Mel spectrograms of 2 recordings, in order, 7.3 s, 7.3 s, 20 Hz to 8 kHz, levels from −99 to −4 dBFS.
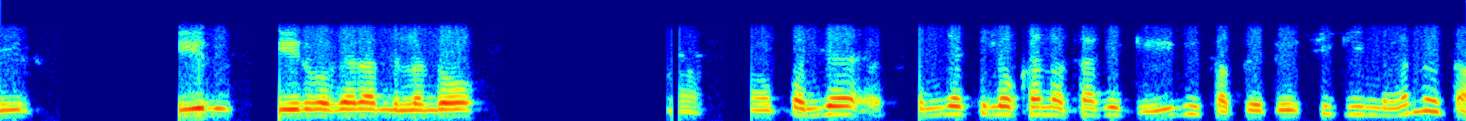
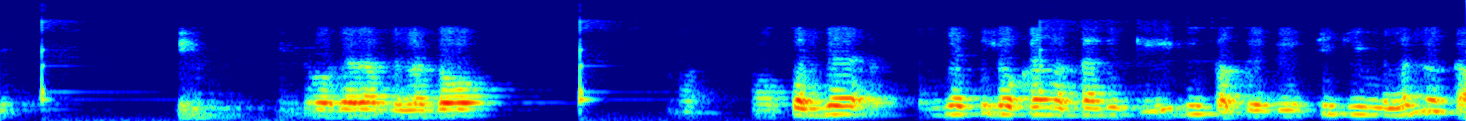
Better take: first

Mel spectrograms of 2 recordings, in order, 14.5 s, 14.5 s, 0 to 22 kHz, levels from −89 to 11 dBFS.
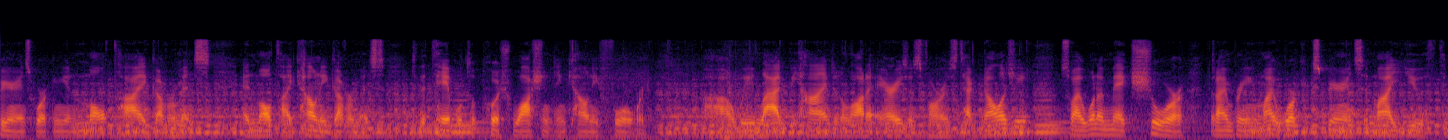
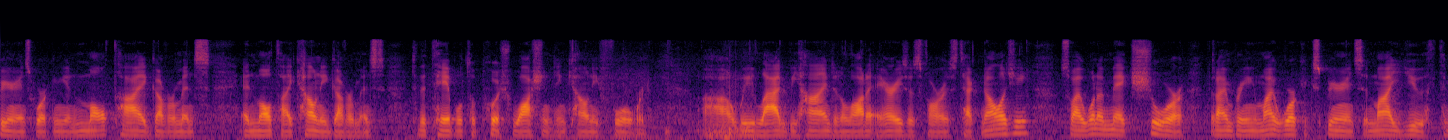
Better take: second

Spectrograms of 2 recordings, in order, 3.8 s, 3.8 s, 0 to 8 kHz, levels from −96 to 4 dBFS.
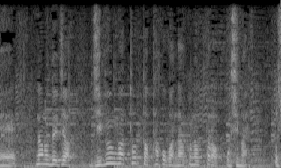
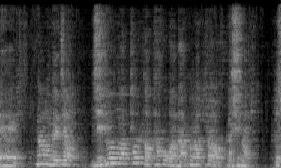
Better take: first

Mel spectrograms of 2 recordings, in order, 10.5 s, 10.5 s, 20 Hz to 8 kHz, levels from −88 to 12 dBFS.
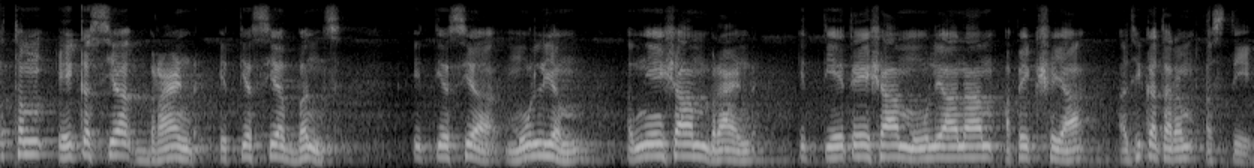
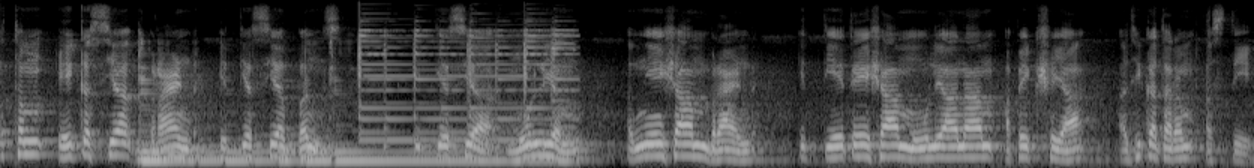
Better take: first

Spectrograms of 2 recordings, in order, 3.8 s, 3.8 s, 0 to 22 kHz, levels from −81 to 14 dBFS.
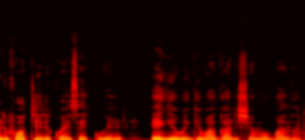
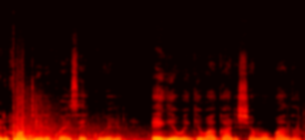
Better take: first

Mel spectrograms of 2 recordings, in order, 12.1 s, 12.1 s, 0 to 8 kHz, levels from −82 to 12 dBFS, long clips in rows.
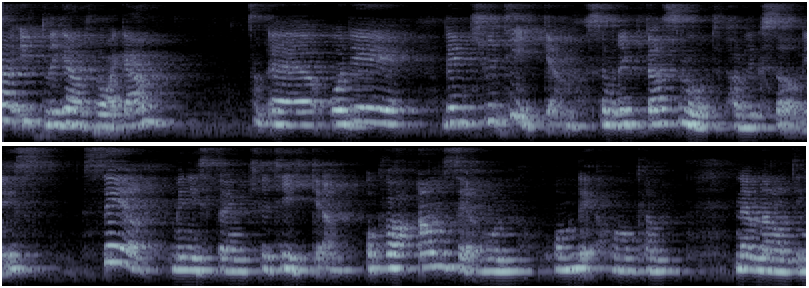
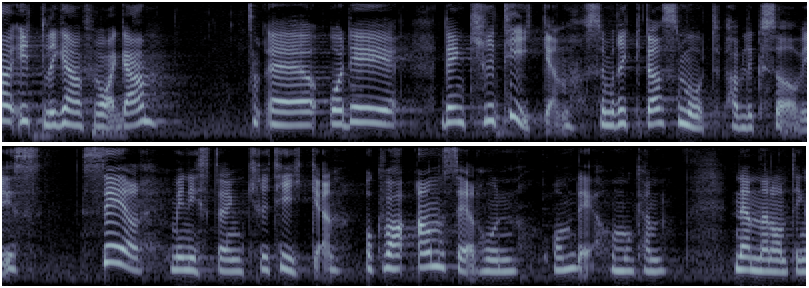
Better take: second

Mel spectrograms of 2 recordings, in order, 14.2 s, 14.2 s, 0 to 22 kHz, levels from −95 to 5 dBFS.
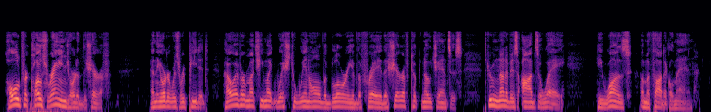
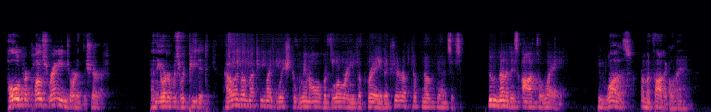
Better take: first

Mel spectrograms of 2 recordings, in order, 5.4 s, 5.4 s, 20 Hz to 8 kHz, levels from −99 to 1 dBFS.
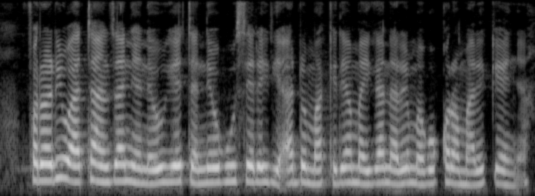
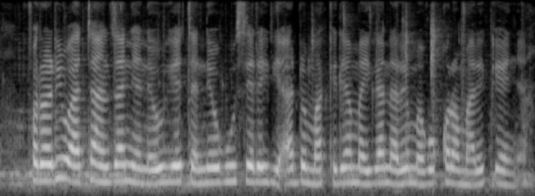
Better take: first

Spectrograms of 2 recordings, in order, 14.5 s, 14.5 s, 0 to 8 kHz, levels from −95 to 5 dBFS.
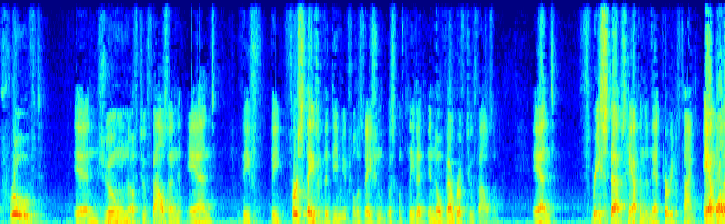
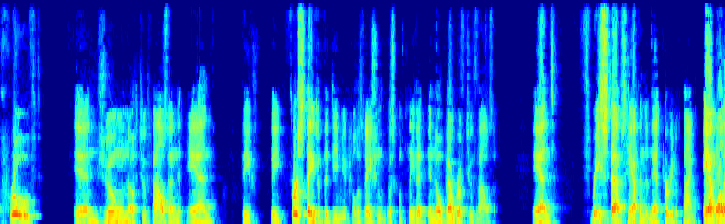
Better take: first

